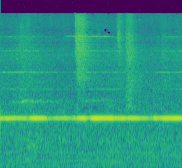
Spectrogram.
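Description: A steady, unbroken high-pitched tone of a single pitch, with a few faint rustles over it.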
